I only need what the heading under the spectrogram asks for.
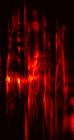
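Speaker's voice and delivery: father yelling back in disbelief; loud, high outraged question; indignant shout. Retold or imitated. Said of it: "The old man's like".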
